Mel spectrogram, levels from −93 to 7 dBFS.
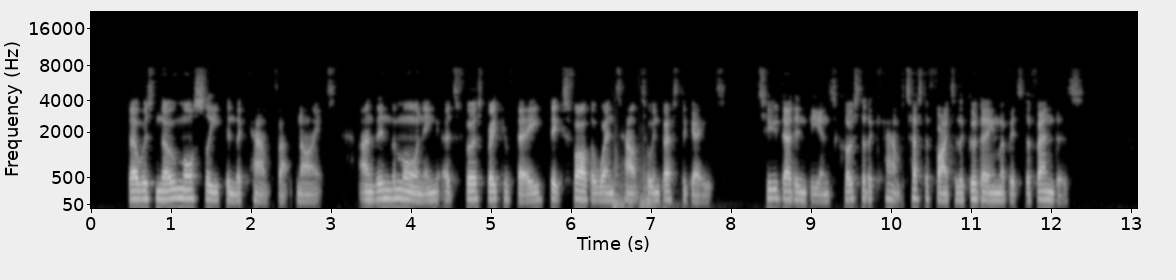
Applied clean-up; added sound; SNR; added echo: none; Knock; 19 dB; none.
